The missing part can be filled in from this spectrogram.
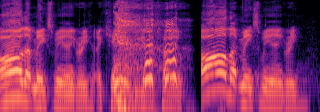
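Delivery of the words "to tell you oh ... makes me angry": normal talking voice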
